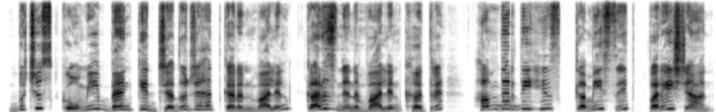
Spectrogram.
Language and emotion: Kashmiri, disgusted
